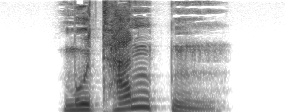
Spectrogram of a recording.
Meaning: 1. plural of Mutant; mutants 2. plural of Mutante
- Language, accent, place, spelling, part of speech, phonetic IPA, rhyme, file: German, Germany, Berlin, Mutanten, noun, [muˈtantn̩], -antn̩, De-Mutanten.ogg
